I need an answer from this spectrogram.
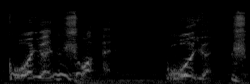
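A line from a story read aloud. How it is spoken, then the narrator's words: Tearful loud calling. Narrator (Chinese): 朱元璋一愣，随即泪如雨下，……大声的呼喊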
